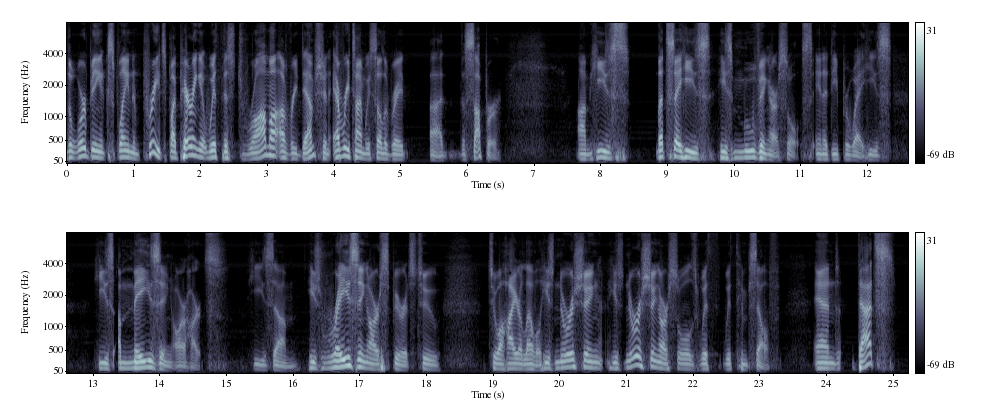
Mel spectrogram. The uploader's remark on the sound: at Blessings Christian Church in Hamilton, Ontario.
